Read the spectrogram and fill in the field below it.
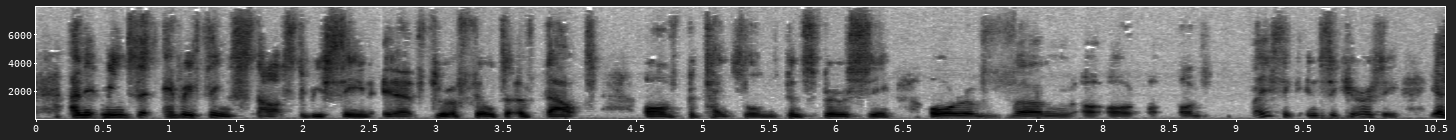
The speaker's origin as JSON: {"language": "English", "region": "England", "country": "United Kingdom", "said": "For myself as an Englishman, I would only say this."}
